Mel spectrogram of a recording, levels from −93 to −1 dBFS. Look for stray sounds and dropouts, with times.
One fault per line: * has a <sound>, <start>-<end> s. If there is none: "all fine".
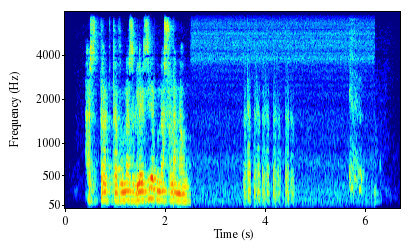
* has a laugh, 3.6-4.6 s
* has a cough, 5.7-6.1 s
